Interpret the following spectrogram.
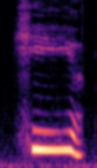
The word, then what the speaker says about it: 히읗: nét Đúng 1, 2, 3, 4 Đúng, ㅍ phát âm [p] và tên là 피읖 được rồi, cuối cùng là 히읗 vẽ một đường thẳng từ trái sang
